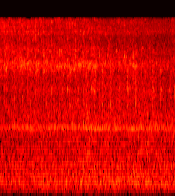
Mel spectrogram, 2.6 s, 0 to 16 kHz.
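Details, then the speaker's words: 2009 Toyota Tacoma 4.0L V6 with misfires on cylinders 2, 4 and 6, later traced to a restricted exhaust (clogged cat) on bank 2. At idle with a back-pressure gauge at bank 1 sensor 1: busy, hissy clatter with a steady high whistle. Unusual new engine noise. "so that is an idol i hear a noise in the engine that i don't hear before i don't want to keep this engine running too much"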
